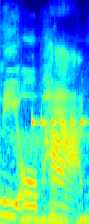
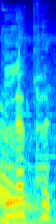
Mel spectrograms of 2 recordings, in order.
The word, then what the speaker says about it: leopard: อ ก เ สี ย ง ว่ า leopard อ่ ะ ไ ม่ ใ ช่ ห ร อ no leopard น ะ ค ะ ซึ่ ง leopard ก็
